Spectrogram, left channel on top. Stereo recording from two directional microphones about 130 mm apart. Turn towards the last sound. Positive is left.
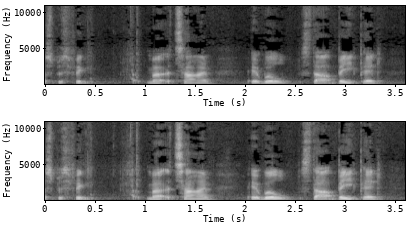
turn(degrees=-40)  # may be behind; listen again after turning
